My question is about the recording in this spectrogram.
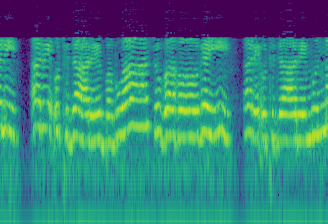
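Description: A high-pitched, childlike voice singing a Hindi good-morning song without accompaniment, in long wavering phrases with two short breaks.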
